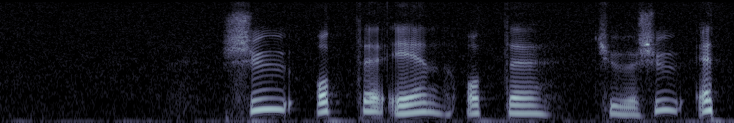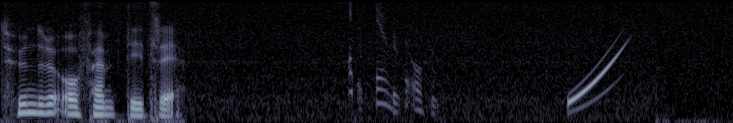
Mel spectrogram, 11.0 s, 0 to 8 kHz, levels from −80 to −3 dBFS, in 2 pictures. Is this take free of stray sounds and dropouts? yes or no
no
